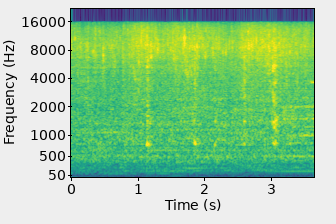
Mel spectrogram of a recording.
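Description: Ginger garlic paste frying with boiled chicken and onion for Nagpur-style Saoji chicken sukka, a steady, soft hiss of sizzling oil with faint stirring clicks, no voices.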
